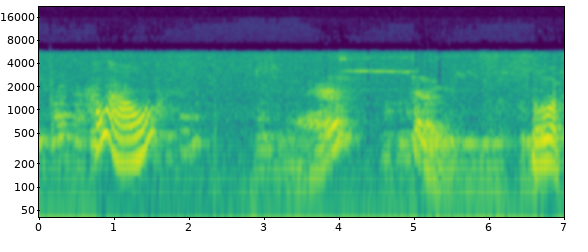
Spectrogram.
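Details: Great Dane in a funny home compilation giving drawn-out, yawning vocal groans: an arched, wavering whine near the start, then rising and falling moans, while a person coaxes "come here" in the background.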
